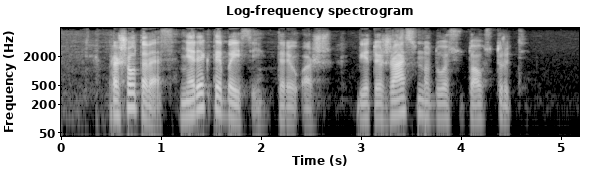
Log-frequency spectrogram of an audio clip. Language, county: Lithuanian, Vilnius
